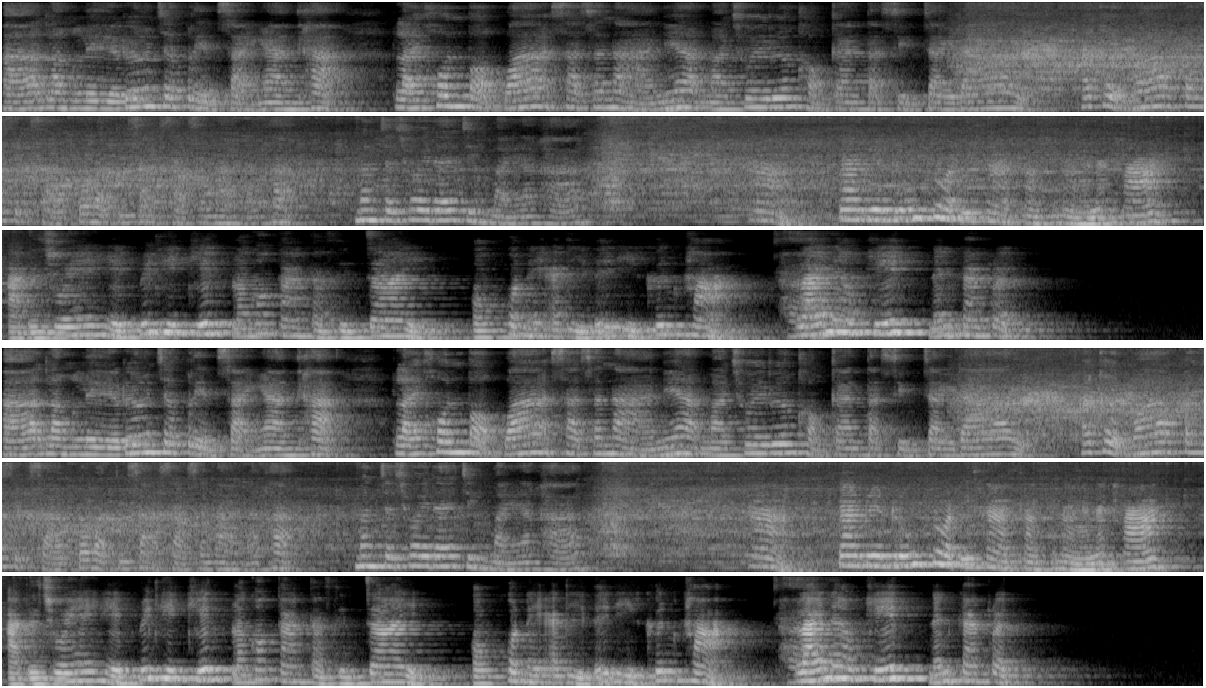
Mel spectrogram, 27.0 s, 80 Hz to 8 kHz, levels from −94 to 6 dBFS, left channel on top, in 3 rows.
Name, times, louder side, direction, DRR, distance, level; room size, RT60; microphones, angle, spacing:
voice 1, 0.0-11.2 11.7-13.4 23.9-24.2, right 2 dB, 20° right, 2 dB, 0.4 m, -30 dB
Bicycle, 7.0-12.9 13.3-18.5, equal, 10° left, 1.0 m, -37 dB
voice 2, 14.6-14.9 15.3-17.7 18.1-21.2 21.6-23.4 24.0-25.6, right 2 dB, 75° right, 5 dB, 0.6 m, -25 dB
3.7 x 3.1 x 2.9 m, 0.90 s
head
